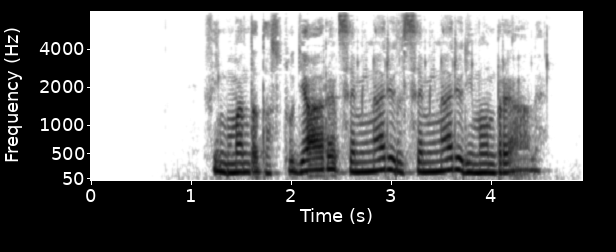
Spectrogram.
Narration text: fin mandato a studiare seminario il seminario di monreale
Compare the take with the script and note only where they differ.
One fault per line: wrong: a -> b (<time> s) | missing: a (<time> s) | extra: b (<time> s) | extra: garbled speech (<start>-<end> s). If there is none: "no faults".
no faults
